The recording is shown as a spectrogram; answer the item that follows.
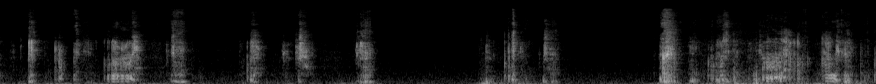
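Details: A pet dog killing a duvet produces clipped, grunting growls and snorts spaced by brief silences, ending in a longer rough snarl, indoors in a small room.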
